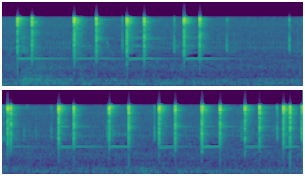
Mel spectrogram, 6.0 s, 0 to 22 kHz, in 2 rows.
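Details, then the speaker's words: Chevy pickup TBI fuel injector on the bench during rebuild, tested by touching a 9-volt battery: sharp crisp click each time power is applied, quiet room. Injector working properly. "When you hear that click, at least you know it's working right."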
